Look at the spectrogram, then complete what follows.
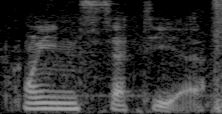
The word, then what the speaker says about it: poinsettia: It is poinsettia. Okay, here's my hat. So we mispronounced it our whole life growing up.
